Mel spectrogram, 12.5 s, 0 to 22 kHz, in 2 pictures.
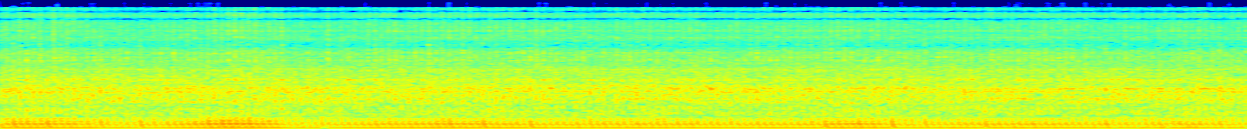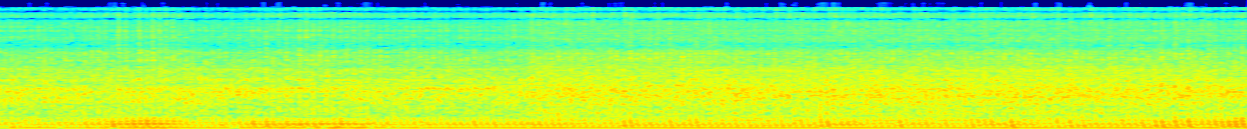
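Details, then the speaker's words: Homelite HG5000 generator engine test with temporary fuel line, air filters off, before stator and rotor replacement: steady even drone with no misses, knocks or surging; runs pretty well, a touch lean, possibly from missing air filters. "Okay, it runs pretty well. Touch lean, but that could be because I have the air filters off."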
